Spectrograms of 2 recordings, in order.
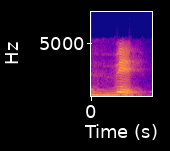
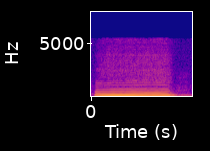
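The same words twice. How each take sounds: First: The consonant is followed by a vowel. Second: The consonant is buzzed alone without a vowel. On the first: It names the letter. "O nome da letra é V" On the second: It is the sound the letter stands for. "sem pronunciar a vogal"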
